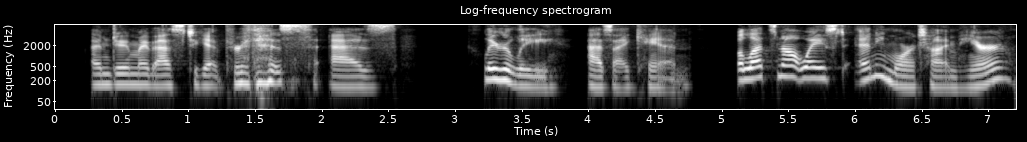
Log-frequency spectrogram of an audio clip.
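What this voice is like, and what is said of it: Slightly nasal, congested voice. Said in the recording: “I'm currently sick. I sound a little nasally. It's not that bad. I bet most of you won't notice”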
